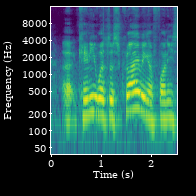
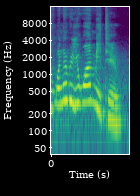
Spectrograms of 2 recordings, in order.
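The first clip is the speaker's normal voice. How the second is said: the horse answering; 11 semitones higher than usual. Acted. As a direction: answer up high and gently. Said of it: "He answers".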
